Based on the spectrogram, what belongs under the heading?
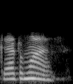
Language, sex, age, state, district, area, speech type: Kashmiri, female, 18-30, Jammu and Kashmir, Anantnag, rural, conversation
